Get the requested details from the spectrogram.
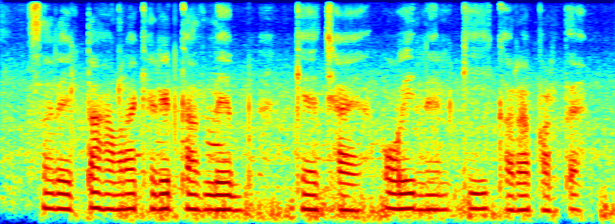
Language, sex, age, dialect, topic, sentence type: Maithili, male, 18-24, Southern/Standard, banking, question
